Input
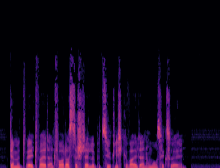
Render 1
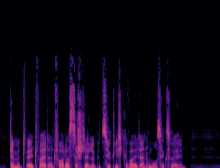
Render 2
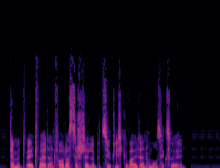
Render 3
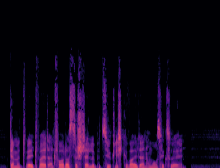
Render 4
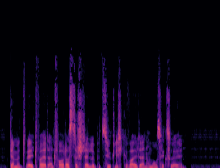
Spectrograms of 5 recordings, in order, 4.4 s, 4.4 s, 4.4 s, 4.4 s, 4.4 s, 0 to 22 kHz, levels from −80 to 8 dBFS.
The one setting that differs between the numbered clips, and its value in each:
harmonic tremolo, rate: 3 Hz, 6.3 Hz, 1.5 Hz, 9.6 Hz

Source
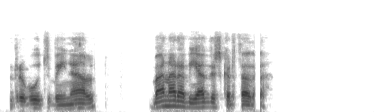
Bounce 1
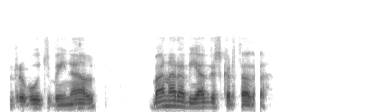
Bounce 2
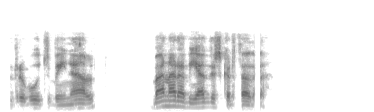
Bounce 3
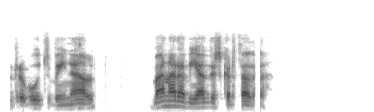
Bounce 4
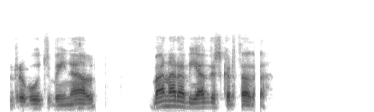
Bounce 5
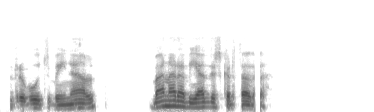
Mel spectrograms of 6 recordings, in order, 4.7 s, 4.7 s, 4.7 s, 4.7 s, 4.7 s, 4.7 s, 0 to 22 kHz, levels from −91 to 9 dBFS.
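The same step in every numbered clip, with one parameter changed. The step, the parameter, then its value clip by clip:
band-pass filter, frequency: 280 Hz, 7.6 kHz, 2 kHz, 710 Hz, 110 Hz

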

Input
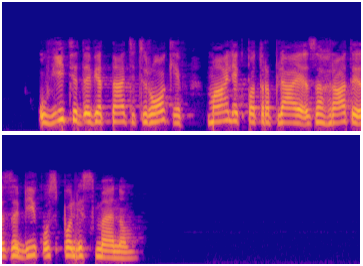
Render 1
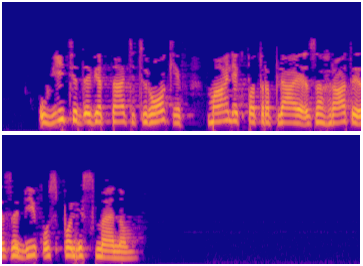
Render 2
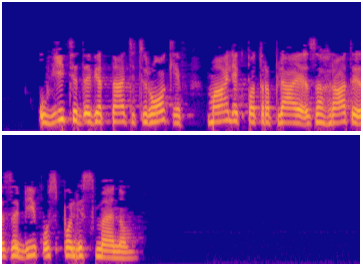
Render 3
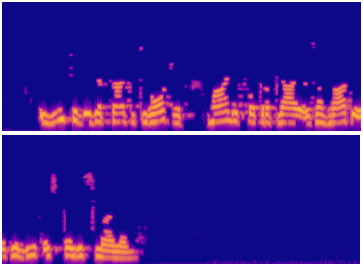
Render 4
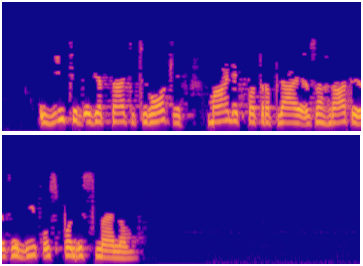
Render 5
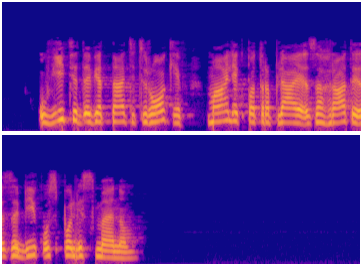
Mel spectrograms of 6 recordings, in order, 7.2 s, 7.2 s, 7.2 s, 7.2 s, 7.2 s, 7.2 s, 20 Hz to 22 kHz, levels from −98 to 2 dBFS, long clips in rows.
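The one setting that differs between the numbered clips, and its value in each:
spectral gate, under each frame's peak: -35 dB, -45 dB, -10 dB, -20 dB, -60 dB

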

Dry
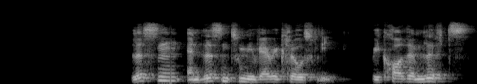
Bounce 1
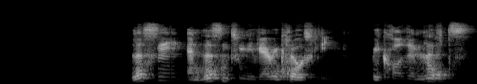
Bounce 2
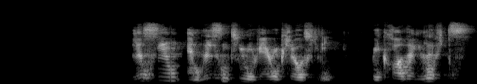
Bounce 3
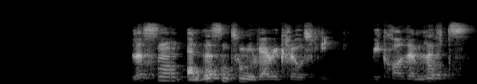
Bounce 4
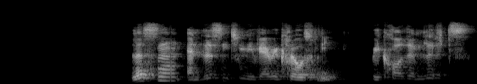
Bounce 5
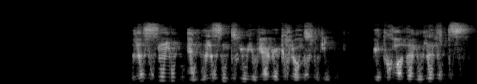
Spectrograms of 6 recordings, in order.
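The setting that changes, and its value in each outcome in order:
LFO high-pass, rate: 1.3 Hz, 3.9 Hz, 0.36 Hz, 0.53 Hz, 9.7 Hz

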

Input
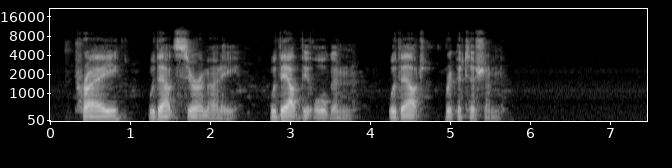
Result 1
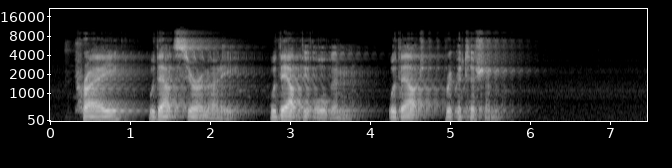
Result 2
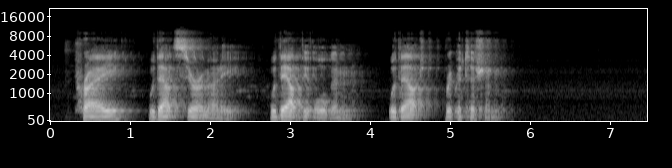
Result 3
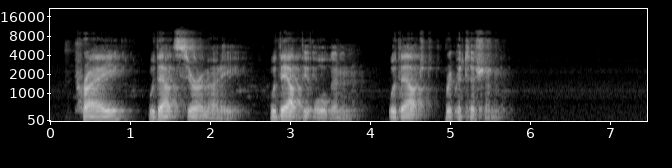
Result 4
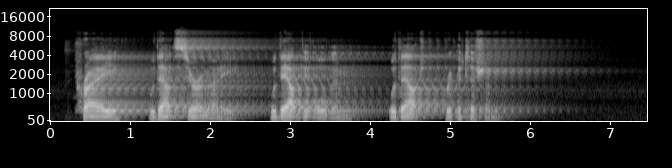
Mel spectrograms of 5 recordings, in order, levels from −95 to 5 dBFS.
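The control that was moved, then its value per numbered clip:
thinning echo, feedback: 51%, 28%, 17%, 75%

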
